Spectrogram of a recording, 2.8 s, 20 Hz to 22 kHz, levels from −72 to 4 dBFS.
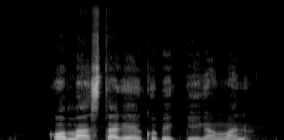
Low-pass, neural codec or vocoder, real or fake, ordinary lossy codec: none; vocoder, 44.1 kHz, 128 mel bands every 256 samples, BigVGAN v2; fake; none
